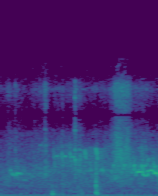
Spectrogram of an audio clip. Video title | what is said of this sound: Removing My Dead Vineyard ― Starting with the Vines | you can hear it's Hollow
